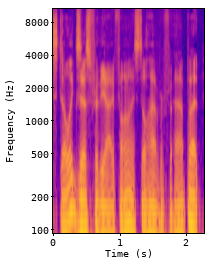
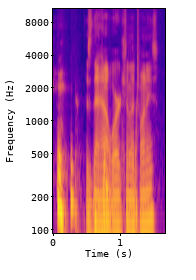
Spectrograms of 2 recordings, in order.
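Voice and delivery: ordinary talk, nothing marked

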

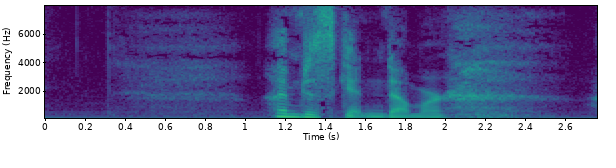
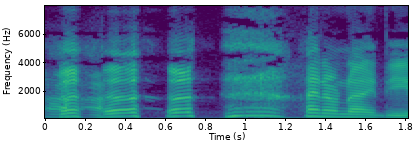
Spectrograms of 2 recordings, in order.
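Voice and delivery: laughing; 7 semitones higher, 5 dB louder, much slower than usual. Real, not acted. Laughing at her own joke.

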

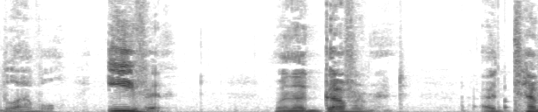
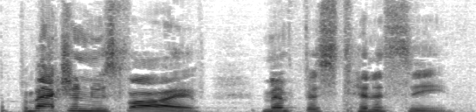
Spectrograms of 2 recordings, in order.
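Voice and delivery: loud, higher announcer voice; grand news intro; 5 semitones higher, 4 dB louder than usual. Shown as a demonstration. Host hamming up the station name over music. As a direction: proclaim it like a TV news opener. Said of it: "I feel very important when I say that".

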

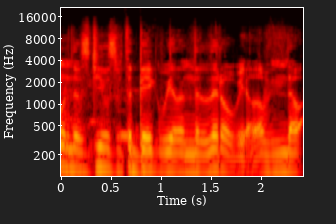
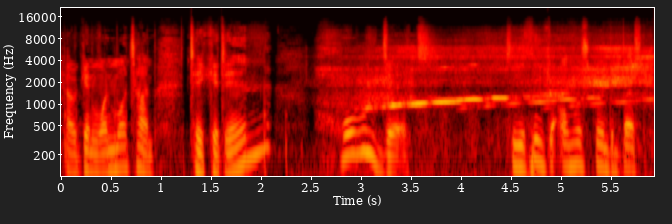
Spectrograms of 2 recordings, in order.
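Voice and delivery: mock guided breathing. Comic leading the crowd through a mock breathing exercise, calm instructor voice.

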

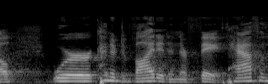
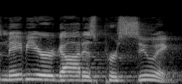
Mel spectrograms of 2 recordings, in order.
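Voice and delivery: higher, louder, drawn-out jeer; slow mocking taunt; 7 semitones higher, 7 dB louder, slower than usual. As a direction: savour the insult slowly and loudly. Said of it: "Elijah's just taunting them".

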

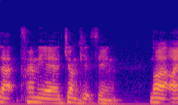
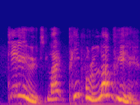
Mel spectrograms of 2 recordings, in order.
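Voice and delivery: put-on high, excited girlfriend voice; fiance voice; 11 semitones higher, 3 dB louder, slower than usual. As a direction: squeal it like his fiance. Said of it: "and she's like".

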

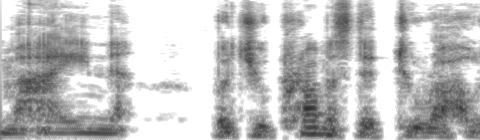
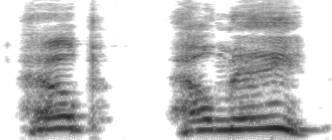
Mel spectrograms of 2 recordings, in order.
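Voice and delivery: high, loud desperate scream; screaming for help; 6 dB louder, slower than usual. Acted. Tied-up woman screaming for rescue, desperate. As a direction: scream for anyone to hear. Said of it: "Scream all you want".

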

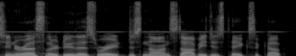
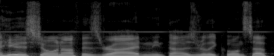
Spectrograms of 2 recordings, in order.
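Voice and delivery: ordinary talk, nothing marked

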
